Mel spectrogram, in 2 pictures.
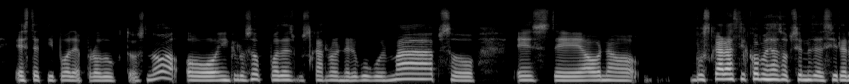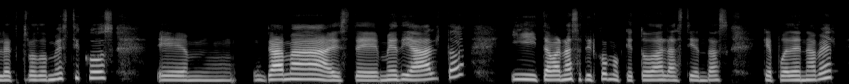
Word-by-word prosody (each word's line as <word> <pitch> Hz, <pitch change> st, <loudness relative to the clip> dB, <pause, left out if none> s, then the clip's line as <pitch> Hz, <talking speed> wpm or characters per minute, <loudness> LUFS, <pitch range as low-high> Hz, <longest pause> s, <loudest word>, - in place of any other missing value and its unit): este 195 Hz, 0 st, -3 dB
tipo 190 Hz, +1 st, -5 dB
de 185 Hz, -, -3 dB
productos, 180 Hz, 0 st, -6 dB
¿no?, 265 Hz, +4 st, -3 dB
o 190 Hz, -1 st, +1 dB
incluso 200 Hz, +3 st, -3 dB
puedes 205 Hz, -2 st, -2 dB
buscarlo 195 Hz, +1 st, -6 dB
en 185 Hz, -, -4 dB
el 185 Hz, 0 st, -3 dB
Google 185 Hz, -1 st, -4 dB
Maps 245 Hz, +2 st, +1 dB
o, 180 Hz, -2 st, -2 dB, 0.4 s
este, 185 Hz, -1 st, -2 dB
o 195 Hz, +1 st, +1 dB
no 190 Hz, -2 st, -2 dB, 0.5 s
buscar 225 Hz, +4 st, +2 dB
así 245 Hz, 0 st, +2 dB
como 240 Hz, 0 st, +1 dB
esas 225 Hz, -1 st, +2 dB
opciones, 215 Hz, -1 st, -2 dB
es 200 Hz, -, 0 dB
decir, 200 Hz, +3 st, -4 dB
electrodomésticos, 215 Hz, -, -1 dB, 0.4 s
em, 190 Hz, -2 st, -2 dB, 0.2 s
gama, 230 Hz, 0 st, +7 dB
este, 190 Hz, 0 st, 0 dB
media 215 Hz, +1 st, +4 dB
alta, 270 Hz, +8 st, +1 dB, 0.5 s
y 230 Hz, -3 st, 0 dB
te 215 Hz, -, +3 dB
van 210 Hz, +1 st, +5 dB
a 235 Hz, -, +5 dB
salir 220 Hz, -2 st, -5 dB
como 235 Hz, -4 st, -1 dB
que 190 Hz, +1 st, -7 dB
todas 205 Hz, +2 st, +1 dB
las 195 Hz, -3 st, -2 dB
tiendas 200 Hz, 0 st, -3 dB, 0.3 s
que 200 Hz, -2 st, -3 dB
pueden 200 Hz, 0 st, +2 dB
haber. 270 Hz, +10 st, +1 dB
200 Hz, 150 wpm, -23 LUFS, 190-225 Hz, 0.5 s, gama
